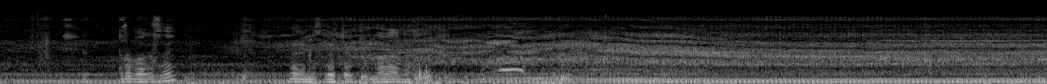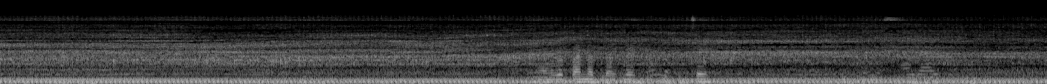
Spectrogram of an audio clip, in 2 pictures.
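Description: Small engine of a walk-behind power tiller running steadily under load as it works the soil, its drone growing louder about a quarter of the way in. Voices are heard over it near the start and again late on.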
